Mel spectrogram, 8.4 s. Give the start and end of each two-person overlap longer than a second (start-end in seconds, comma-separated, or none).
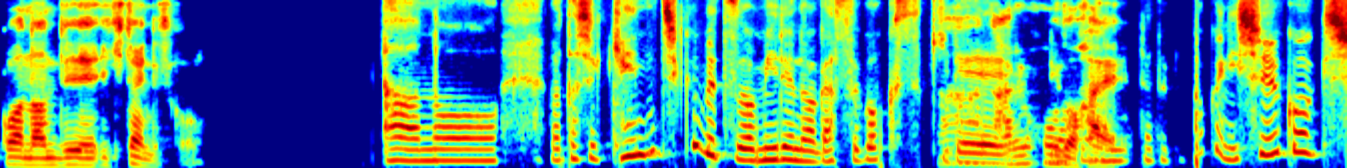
5.9-7.1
